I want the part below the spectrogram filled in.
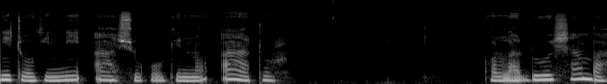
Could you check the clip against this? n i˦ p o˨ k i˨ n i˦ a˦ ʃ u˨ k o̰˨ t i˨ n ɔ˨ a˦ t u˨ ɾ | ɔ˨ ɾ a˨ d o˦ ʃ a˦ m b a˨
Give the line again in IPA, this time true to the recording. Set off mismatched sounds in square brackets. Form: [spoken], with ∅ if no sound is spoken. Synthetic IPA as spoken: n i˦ [t] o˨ k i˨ n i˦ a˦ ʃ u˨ k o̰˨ [k] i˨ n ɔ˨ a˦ t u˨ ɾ | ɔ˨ [l] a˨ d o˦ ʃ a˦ m b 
